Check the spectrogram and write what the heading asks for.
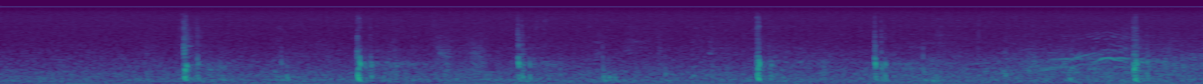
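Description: Grass-court tennis rally: sharp pops of the ball off the racket strings, about six hits at uneven intervals of roughly a second.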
